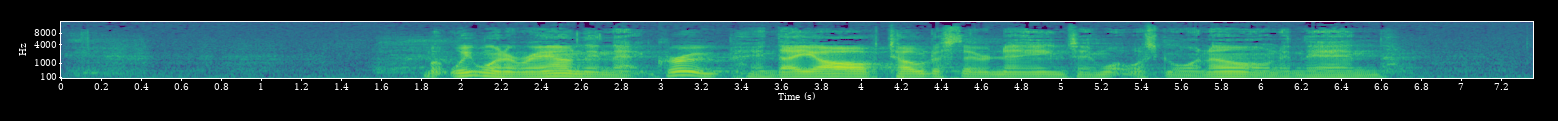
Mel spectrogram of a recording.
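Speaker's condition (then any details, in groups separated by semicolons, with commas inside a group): Cleft lip and palate; born with cleft lip and cleft palate, lip scar hidden by mustache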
